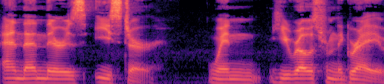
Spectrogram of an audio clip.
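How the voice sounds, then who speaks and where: A man talks at a very slow pace. The recording is very clean, with a silent background. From rural Wisconsin, US. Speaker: podcast co-host. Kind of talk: casual chat.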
